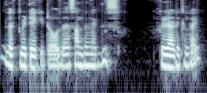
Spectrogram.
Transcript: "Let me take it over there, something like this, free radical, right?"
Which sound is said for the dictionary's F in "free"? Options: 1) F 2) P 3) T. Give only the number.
2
